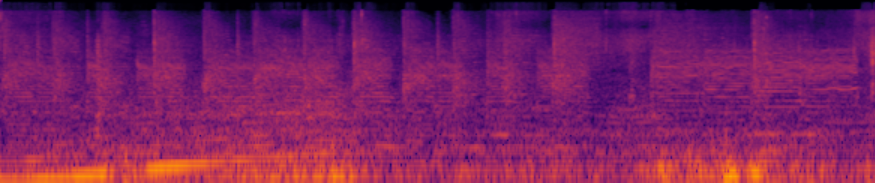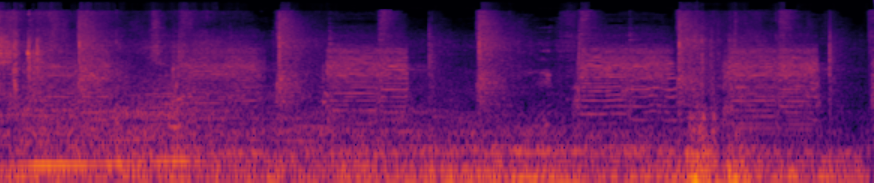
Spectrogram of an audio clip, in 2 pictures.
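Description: Skoda Octavia RS, a powerful turbocharged sedan, weaving through a slalom course of obstacles, its engine revving and droning steadily with tire noise and a brief louder surge near the end, heard up close throughout.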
